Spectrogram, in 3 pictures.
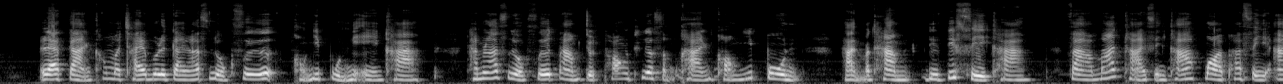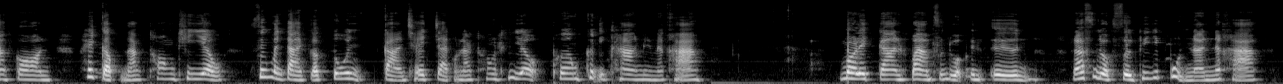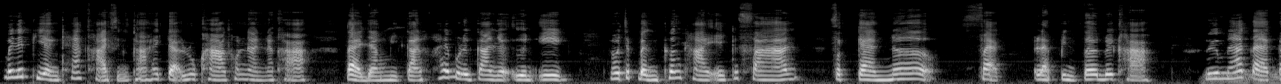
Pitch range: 210-250 Hz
